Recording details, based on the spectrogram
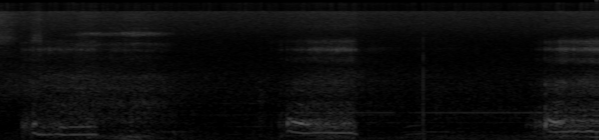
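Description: Soft, buzzing snores with each breath, about every two and a half seconds, in a quiet room: light snoring during sleep.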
